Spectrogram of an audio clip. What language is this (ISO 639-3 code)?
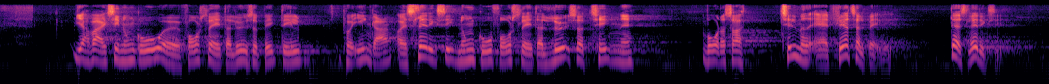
dan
